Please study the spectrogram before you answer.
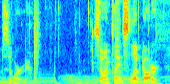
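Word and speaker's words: dottir: so i'm playing slug daughter i always pronounce this slug dotier but d-o-t-t-i-r is pronounced daughter if you did not know that so slug daughter the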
